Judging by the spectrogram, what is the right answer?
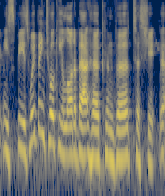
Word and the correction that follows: conservatorship: I can't even say it. How do you say it? – Conservatorship. – Conservatorship. Thank you very much.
